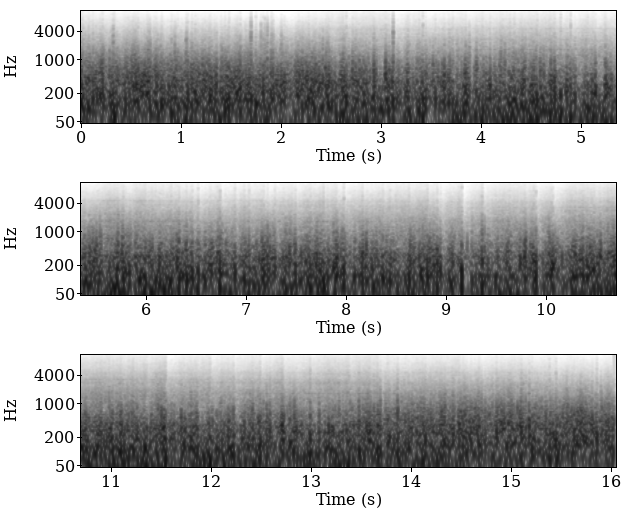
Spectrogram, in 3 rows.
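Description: Yamaha XT600's single-cylinder four-stroke engine running steadily under way, mixed with heavy wind noise on the microphone.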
